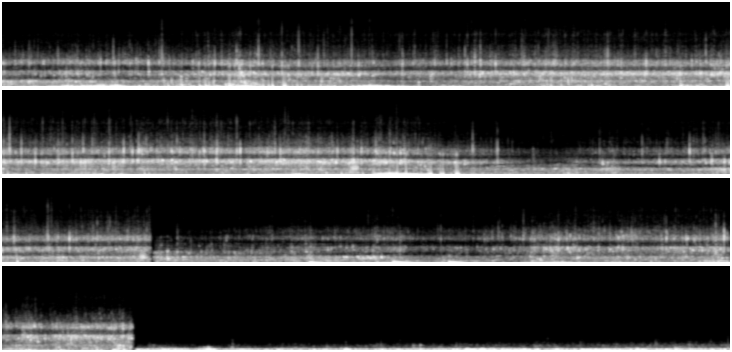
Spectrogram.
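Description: Muffled underwater noise from a camera beneath the surface: a steady wash of water sound with some gurgling. The sound changes abruptly twice, becoming much duller and lower near the end.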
